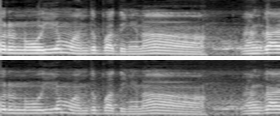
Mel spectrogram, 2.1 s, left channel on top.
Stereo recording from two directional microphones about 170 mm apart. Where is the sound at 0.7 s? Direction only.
15° left (ahead or behind).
